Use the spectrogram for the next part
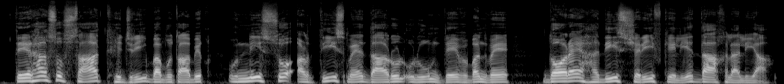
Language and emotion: Urdu, neutral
